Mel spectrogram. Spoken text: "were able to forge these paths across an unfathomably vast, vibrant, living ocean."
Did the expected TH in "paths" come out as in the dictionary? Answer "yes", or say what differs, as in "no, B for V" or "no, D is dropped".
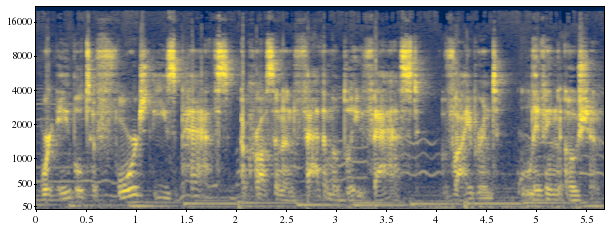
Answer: yes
